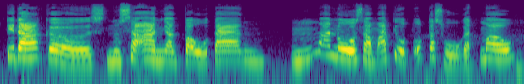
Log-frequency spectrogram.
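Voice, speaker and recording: A shrill nagging wife. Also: female voice, expressive, a little slow, a bit bright. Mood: scolding. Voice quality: shrill, scolding, voice breaking into sobs. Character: exasperated nagging wife, short of money. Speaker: radio drama actor. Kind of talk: Ilocano radio drama acting.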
